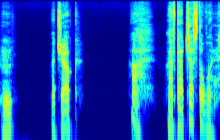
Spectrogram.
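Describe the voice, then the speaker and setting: Low, solemn young enforcer of justice. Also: male voice, husky, no room sound, clean studio sound, exaggerated voice. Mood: calm, watchful, then earnest storytelling. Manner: measured, deadpan, formal. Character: solemn, stern young male enforcer of justice, dryly earnest. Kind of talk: scripted video game character voice lines.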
